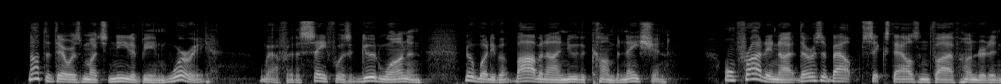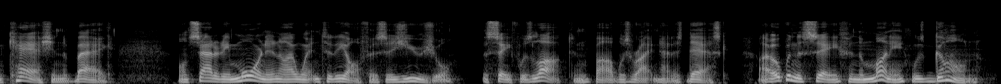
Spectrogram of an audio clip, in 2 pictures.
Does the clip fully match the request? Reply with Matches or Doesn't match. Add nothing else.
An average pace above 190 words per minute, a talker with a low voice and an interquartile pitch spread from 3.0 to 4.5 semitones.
Matches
